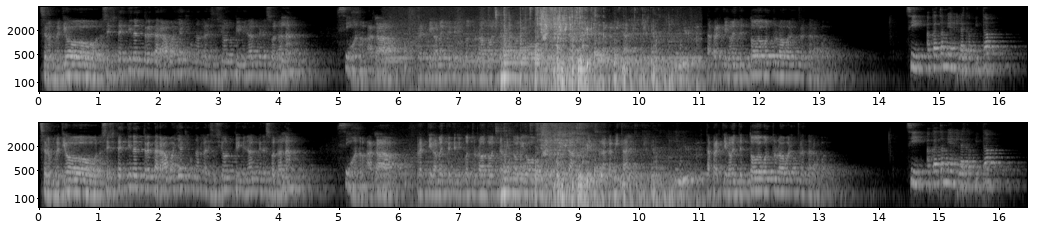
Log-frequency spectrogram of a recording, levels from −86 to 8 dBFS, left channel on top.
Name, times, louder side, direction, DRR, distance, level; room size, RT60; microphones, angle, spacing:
voice 1, 0.0-4.2 5.2-5.9 6.3-9.9 11.2-13.1, right 1 dB, 85° right, 2 dB, 1.7 m, -33 dB
voice 2, 5.0-5.8 10.6-10.8 14.5-15.8, equal, 15° left, 0 dB, 1.2 m, -35 dB
sound 1, 5.7-11.1, left 5 dB, 80° left, 0.5 m, -27 dB
15.5 x 6.4 x 3.4 m, 1.3 s
head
